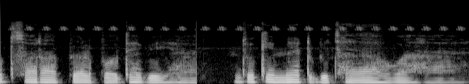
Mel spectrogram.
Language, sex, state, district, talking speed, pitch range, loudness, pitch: Hindi, male, Jharkhand, Palamu, 140 wpm, 95-105 Hz, -16 LUFS, 100 Hz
